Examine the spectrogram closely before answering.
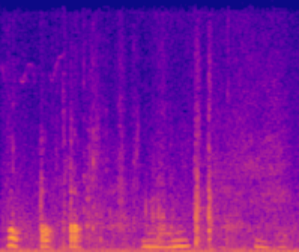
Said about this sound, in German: Das ist Singen bei Raben. So singen Raben.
